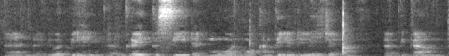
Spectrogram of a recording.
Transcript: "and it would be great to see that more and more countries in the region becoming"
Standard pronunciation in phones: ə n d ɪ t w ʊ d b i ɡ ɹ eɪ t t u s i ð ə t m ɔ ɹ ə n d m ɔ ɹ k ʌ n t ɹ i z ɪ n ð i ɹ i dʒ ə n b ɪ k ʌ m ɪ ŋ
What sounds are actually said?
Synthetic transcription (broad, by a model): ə n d ɪ t w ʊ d b i ɡ ɹ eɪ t t u s i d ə t m ɔ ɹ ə n m ɔ k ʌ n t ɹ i ɪ n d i l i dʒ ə n b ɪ k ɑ m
